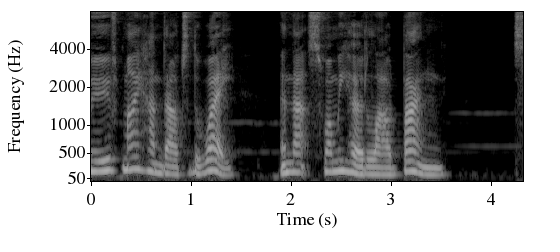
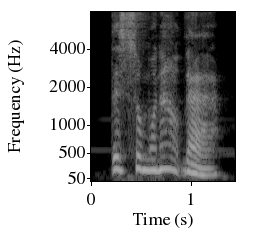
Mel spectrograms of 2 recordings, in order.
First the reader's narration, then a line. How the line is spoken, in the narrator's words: whispered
